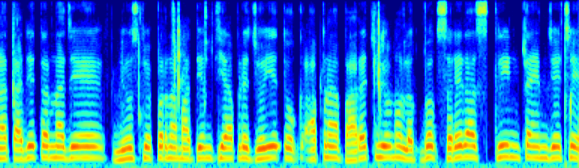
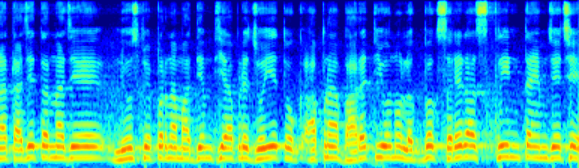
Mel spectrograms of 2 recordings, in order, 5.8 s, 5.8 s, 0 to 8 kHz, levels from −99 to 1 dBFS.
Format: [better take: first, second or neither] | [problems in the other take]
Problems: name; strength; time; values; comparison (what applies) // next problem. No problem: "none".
second | noise reduction (neural diffusion model UNIVERSE++)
